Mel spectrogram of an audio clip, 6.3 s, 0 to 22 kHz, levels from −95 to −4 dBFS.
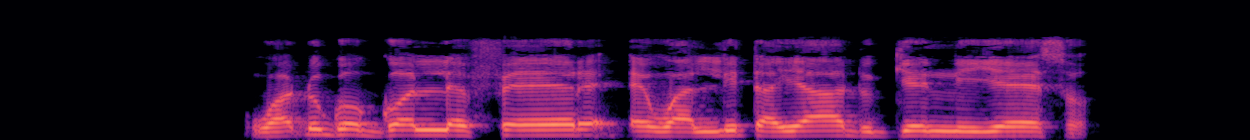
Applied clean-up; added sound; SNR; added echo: neural mask model Resemble Enhance denoiser.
